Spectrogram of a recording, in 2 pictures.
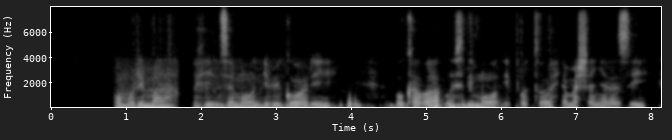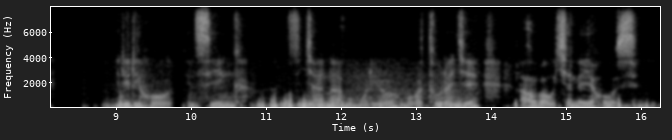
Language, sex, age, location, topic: Kinyarwanda, male, 25-35, Kigali, government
